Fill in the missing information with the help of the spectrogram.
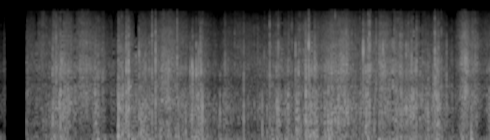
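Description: Fingers with long blue-painted nails squeeze and crinkle a clear plastic bag full of white artificial snow. After a brief silent gap at the start, a dense, continuous, bright crackling and rustling fills the rest of the clip, rising and falling with each squeeze.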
